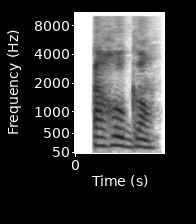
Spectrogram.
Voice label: "arrogant", francés; estados animo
